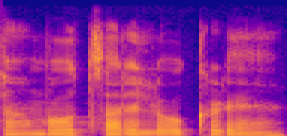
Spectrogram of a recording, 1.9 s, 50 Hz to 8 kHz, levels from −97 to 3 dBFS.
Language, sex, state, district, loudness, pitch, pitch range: Hindi, male, Jharkhand, Deoghar, -19 LUFS, 105 Hz, 105-110 Hz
